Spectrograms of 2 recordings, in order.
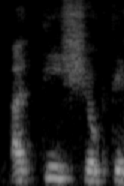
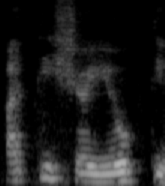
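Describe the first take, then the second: First: अतिशयोक्ति squeezed to "ati-shyokti"; अतिशयोक्ति said with "shyo" as one syllable; wrong pronunciation. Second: अतिशयोक्ति sounded out as "ati-sha-yokti"; अतिशयोक्ति with a clear vowel between "sh" and "y"; correct pronunciation. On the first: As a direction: drop the vowel after "sh" in अतिशयोक्ति. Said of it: "अतिशयोक्ति नहीं होता है". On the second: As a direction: give "sha" its own syllable in अतिशयोक्ति. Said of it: "अतिशयोक्ति होता है". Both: Shown as a demonstration.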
